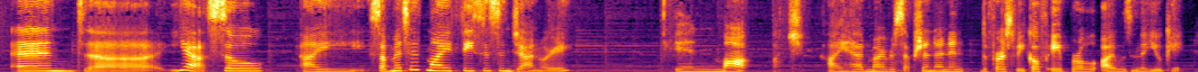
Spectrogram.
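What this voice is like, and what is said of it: Mixed Pakistani American British accent. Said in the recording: “my funny accent, I was born and raised in Pakistan ... and I live in the UK now. So I have this Pakistani American British accent.”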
